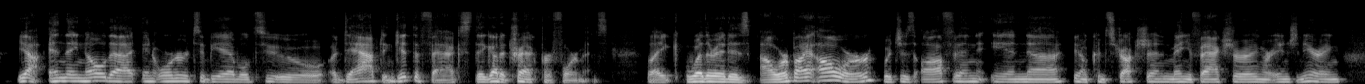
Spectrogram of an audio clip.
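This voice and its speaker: This man talks at a moderate pace with hardly any pauses. His pitch is medium with ordinary variation, over a quiet background. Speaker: webinar presenter on lean management. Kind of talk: webinar presentation. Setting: online webinar.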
